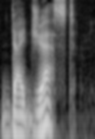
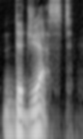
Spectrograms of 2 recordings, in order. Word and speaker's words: digest: The next word is the second form of the same word, but here we pronounce it digest, or just digest.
